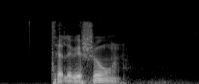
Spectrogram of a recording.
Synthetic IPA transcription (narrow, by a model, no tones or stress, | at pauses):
t̪ʰɛlɛvɪʂuːn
